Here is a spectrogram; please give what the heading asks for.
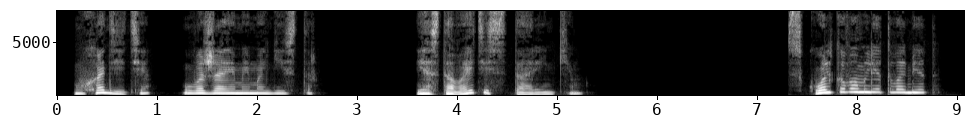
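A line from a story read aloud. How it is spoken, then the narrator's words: Calm, quiet. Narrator (Russian): Элина Веленовна спокойно и тихо сказала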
